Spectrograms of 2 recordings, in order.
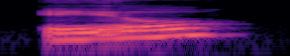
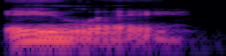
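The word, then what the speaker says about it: Alé: in my face um ale rhymes with sale this is how people who don't know her actually usually say her nickname it's actually pronounced Alay oops I was saying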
